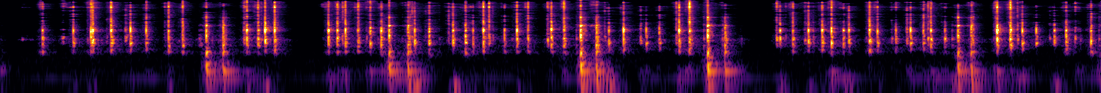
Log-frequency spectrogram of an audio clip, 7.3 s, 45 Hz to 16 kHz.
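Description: Gloved fingertips type continuously on a plastic Keychron V1 mechanical keyboard with Tangerine switches and green and cream PBT Matcha keycaps. About 54 short, crisp, clacky taps come in rapid runs, briefly pausing around 2 and 5 seconds. Each tap is bright and centered near 2.3 kHz, with little low end and almost no ring.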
